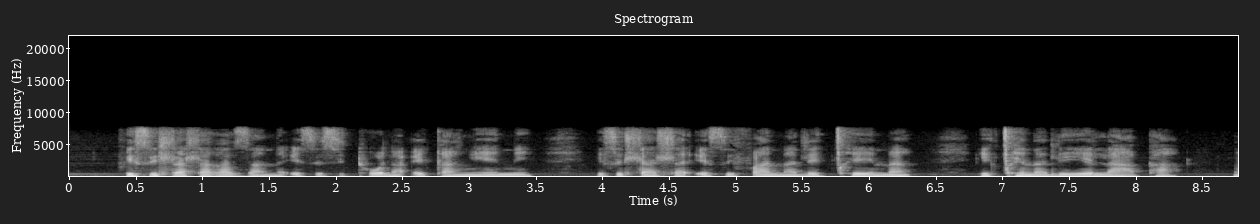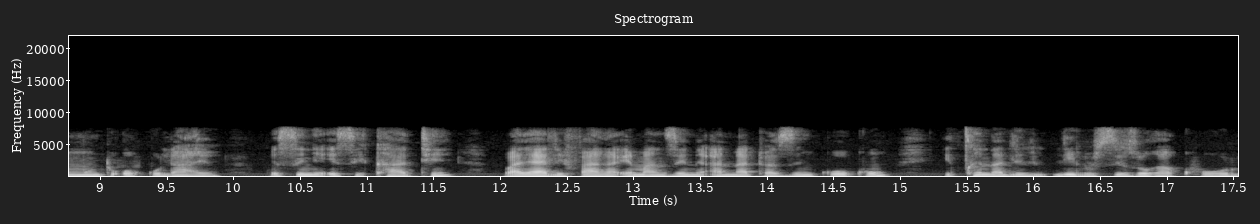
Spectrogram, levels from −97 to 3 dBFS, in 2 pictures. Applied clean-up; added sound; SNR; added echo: none; none; none; none.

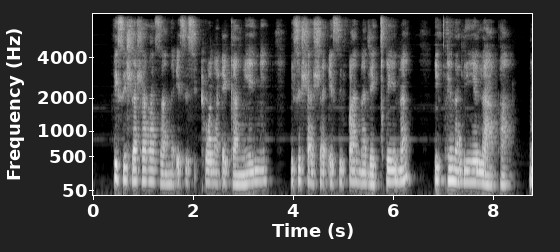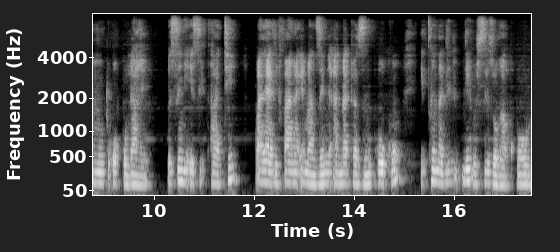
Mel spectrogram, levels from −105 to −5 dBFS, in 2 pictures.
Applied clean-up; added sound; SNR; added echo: neural mask model DeepFilterNet 3.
